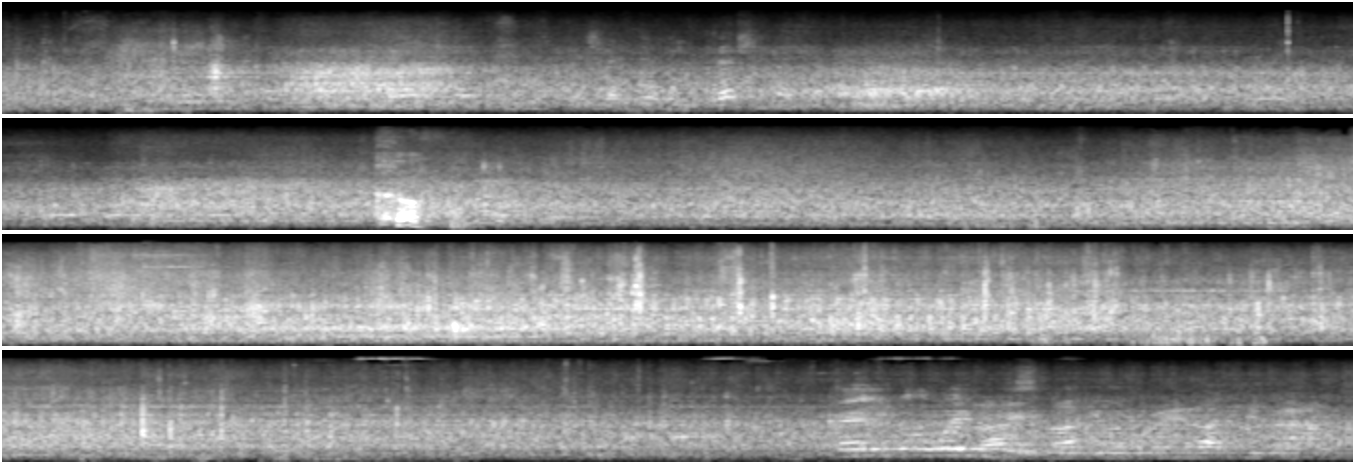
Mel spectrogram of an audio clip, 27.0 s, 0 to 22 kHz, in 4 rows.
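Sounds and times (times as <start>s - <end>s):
strong wind gusting: 19.2s - 19.8s.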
